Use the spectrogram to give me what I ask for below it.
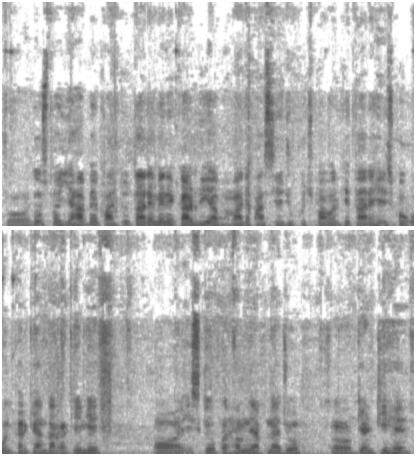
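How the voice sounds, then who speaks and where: Step by step and with plenty of repetition, a man explains his installation work in a relaxed hands-on tutorial right on the job site. Slightly high and darkish, his voice runs a little fast with fairly even intonation, while location noise is clearly present behind him.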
